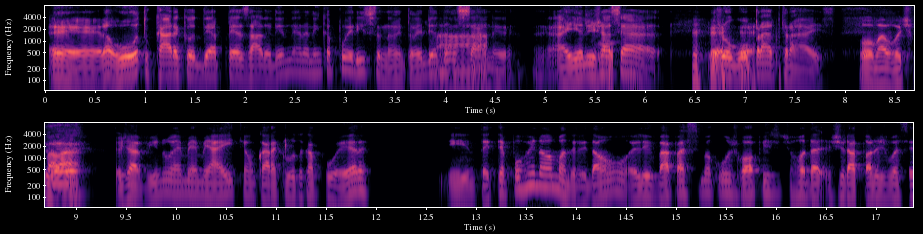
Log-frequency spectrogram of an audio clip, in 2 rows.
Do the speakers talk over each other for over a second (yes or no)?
no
